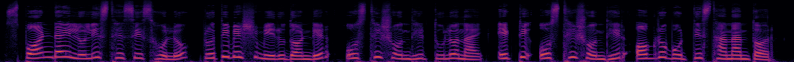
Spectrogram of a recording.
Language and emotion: Bengali, neutral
